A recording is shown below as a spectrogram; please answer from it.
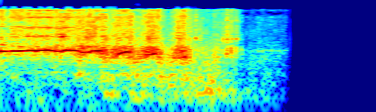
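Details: A horse gives a single whinny, a high steady tone that turns into a trembling, quavering tail and dies away after roughly one and a quarter seconds.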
